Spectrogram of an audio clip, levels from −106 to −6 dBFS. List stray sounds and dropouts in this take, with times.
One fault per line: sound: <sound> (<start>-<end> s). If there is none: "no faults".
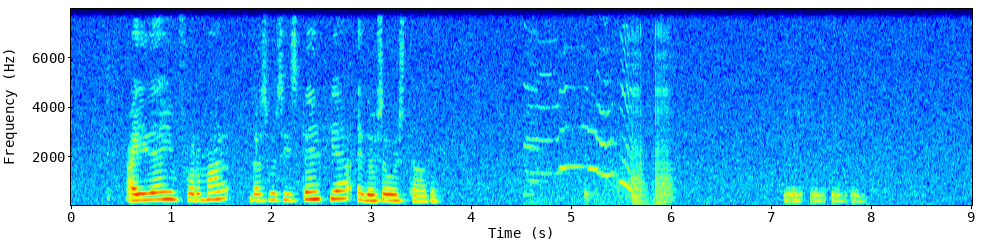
sound: squeak (4.5-6.1 s)
sound: laugh (7.1-8.0 s)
